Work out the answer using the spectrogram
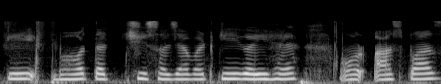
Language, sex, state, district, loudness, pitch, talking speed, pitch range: Hindi, male, Madhya Pradesh, Bhopal, -15 LUFS, 245 Hz, 120 wpm, 235-255 Hz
